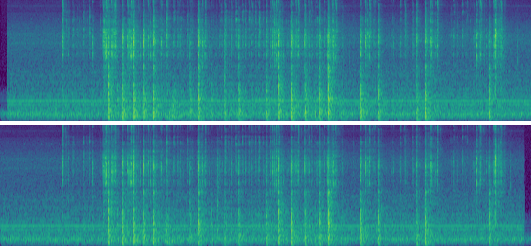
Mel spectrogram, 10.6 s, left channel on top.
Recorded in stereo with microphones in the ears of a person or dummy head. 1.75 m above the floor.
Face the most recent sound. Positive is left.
turn(degrees=-10)  # may be behind; listen again after turning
